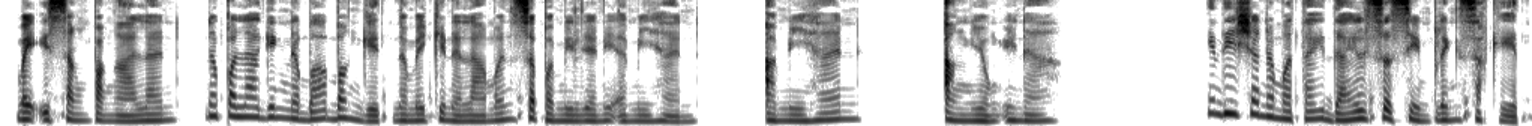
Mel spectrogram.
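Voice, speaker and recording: A woman voicing a grave, deliberate male family lawyer in an audiobook drama. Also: sits low, a little mellow, dry recording, clean studio sound.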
